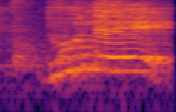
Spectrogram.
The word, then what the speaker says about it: 눈: 예를 들면 이런 거지 눈을 길게 발음하는 눈이 있고 짧게 발음하는 눈이 있지 눈 눈 이렇게 되겠지 길게 발음하는 눈은 하늘에서 내리는 어제 새벽에 내렸던게이 길게 발음하는 눈이라고 볼 수 있고 짧게 발음하는 눈은 여러분들 신체 기관의 눈이라고 할 수가 있는 겁니다 그러니까 얘랑 얘랑 구분하기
